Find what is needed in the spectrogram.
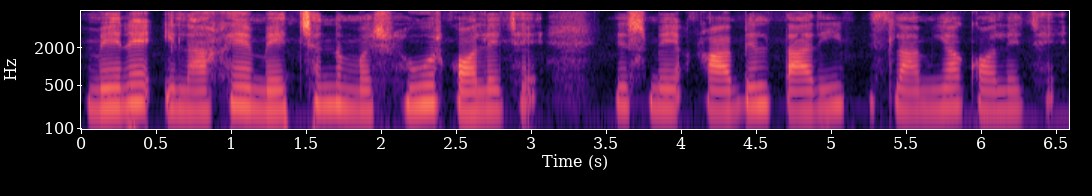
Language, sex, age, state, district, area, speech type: Urdu, female, 18-30, Telangana, Hyderabad, urban, spontaneous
